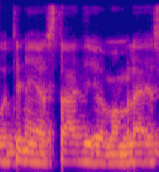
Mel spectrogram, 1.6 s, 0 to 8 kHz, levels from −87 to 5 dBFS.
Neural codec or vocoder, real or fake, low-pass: vocoder, 44.1 kHz, 128 mel bands every 512 samples, BigVGAN v2; fake; 7.2 kHz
